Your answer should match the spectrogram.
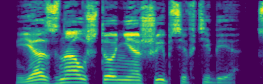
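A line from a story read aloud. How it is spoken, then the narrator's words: Dry reply. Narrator (Russian): сухо отозвался он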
